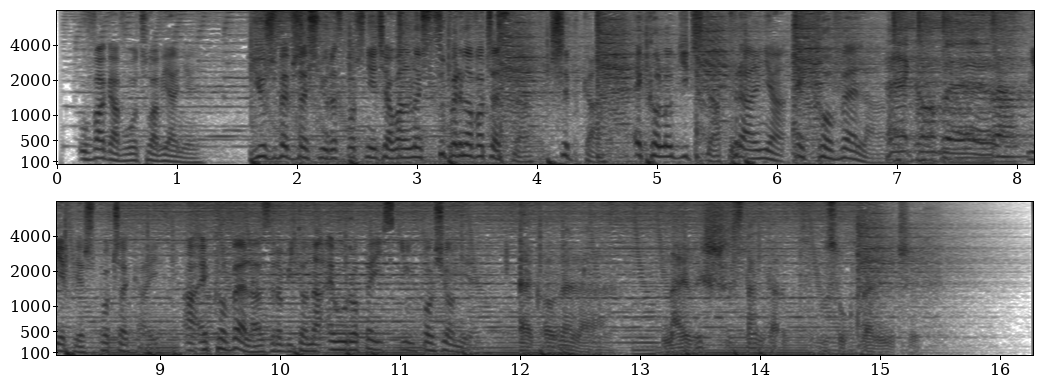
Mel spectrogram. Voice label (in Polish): reklama; Ekowela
